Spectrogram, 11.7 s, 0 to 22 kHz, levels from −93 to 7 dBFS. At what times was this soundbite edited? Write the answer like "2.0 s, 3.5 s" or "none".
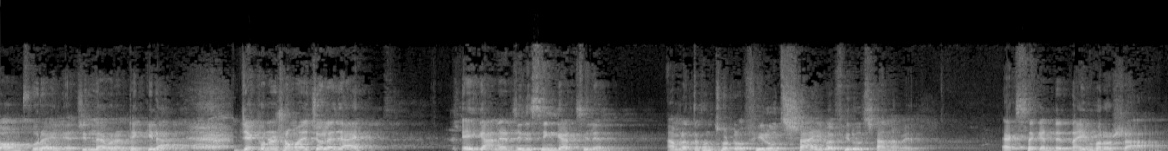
2.2 s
